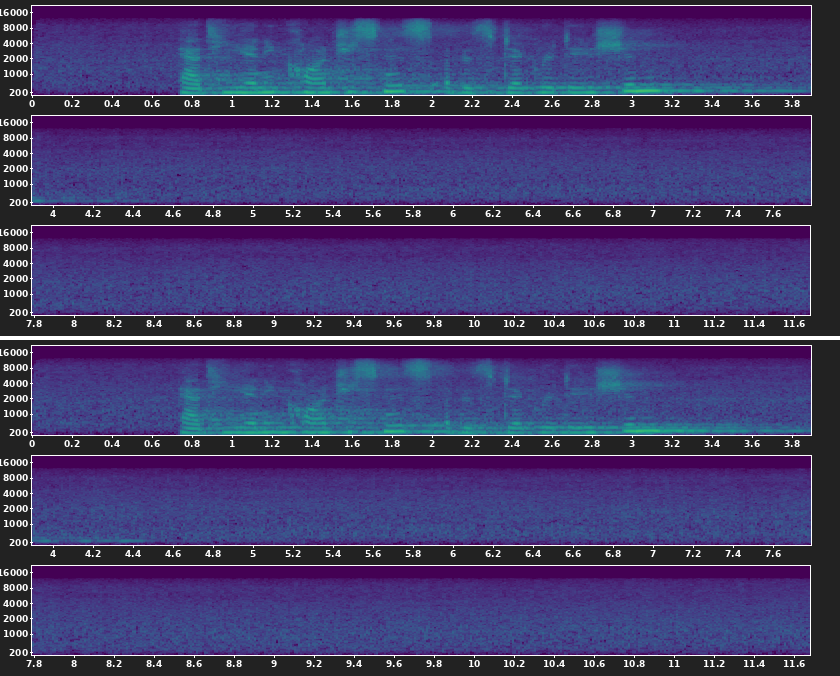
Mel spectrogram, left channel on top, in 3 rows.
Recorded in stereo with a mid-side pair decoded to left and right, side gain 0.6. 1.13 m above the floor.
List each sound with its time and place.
0.7 s a woman speaking: 25° left, 2 m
